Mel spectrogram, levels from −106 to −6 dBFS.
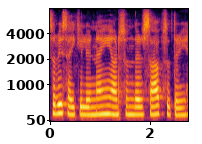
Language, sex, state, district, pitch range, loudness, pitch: Hindi, female, Jharkhand, Ranchi, 200-220 Hz, -15 LUFS, 205 Hz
